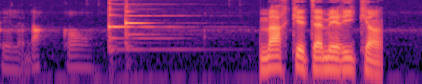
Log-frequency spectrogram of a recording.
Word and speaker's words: américain: Chúng ta cùng phát âm ở cái American nhé. Américain. Đó, nó có một chút âm mũi ở trong đó, âm an.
